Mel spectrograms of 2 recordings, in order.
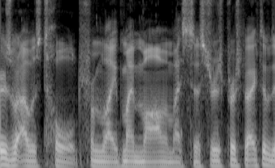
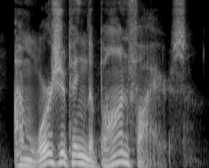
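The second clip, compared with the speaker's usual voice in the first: mock angry, slow, drawn-out delivery; 3 semitones higher than usual. Retelling what was said angrily while sleepwalking: imitating own angry reply. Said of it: "like, angry, like, pissed".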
